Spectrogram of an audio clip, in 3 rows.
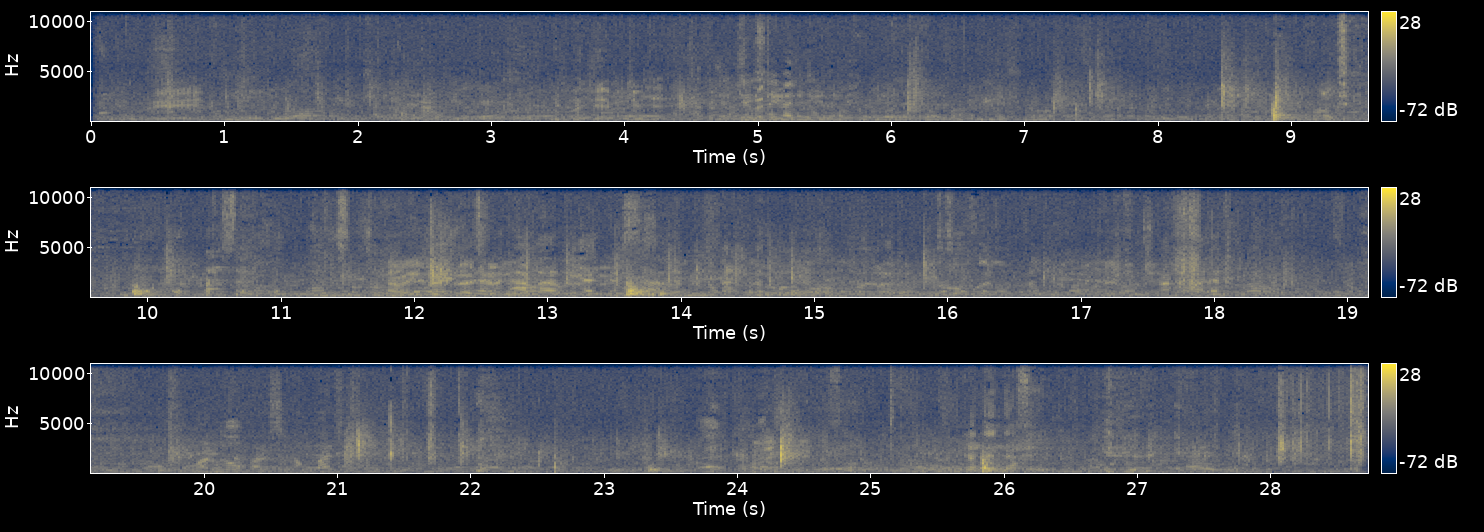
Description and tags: The sound of competitive boules during the French National Championships 2007. Includes the sounds of boules hitting each other and the backboard as well as the voices of the players.
atmosphere, field-recording, france, boules, ambience, speech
